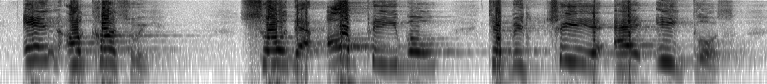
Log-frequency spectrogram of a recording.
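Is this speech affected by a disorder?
Yes: cerebral palsy; with intellectual disability; past speech therapy.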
